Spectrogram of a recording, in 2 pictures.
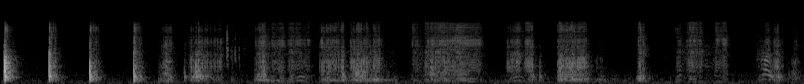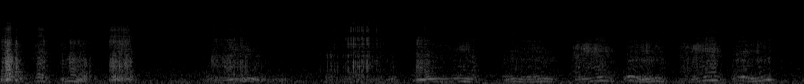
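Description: Chunky clog heels with buckled straps handled close to the microphone: a quick run of sharp taps and knocks with scratching over the first half, then softer rubbing with low, wavering creaks in the second half.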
